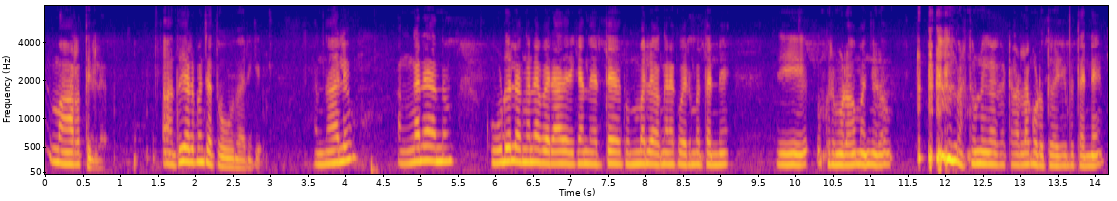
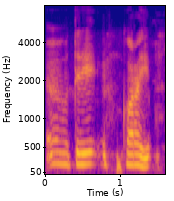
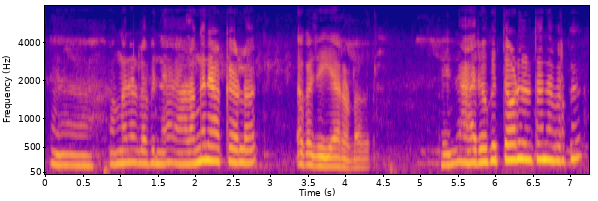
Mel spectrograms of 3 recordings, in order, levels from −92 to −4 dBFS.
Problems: background sounds at intervals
